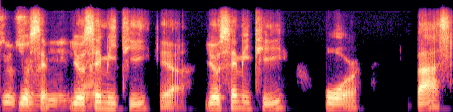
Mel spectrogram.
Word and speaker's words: Yosemite: It's pronounced Yosemite.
